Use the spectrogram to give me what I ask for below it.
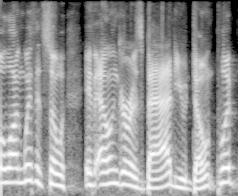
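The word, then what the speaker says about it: Ehlinger: So if Ellinger is bad, you don't put Ryan back in. If Ellinger gets hurt, you don't put him back. It's with a hard G, right?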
